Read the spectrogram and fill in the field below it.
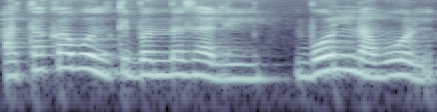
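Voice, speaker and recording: A woman's voice: mid-range voice, expressive, normal speed, mellow, lightly acted. A woman voicing a playful, sulky young man who teases his twin brother and slips English slang into his lines. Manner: teasing, whiny, drops in English slang.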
